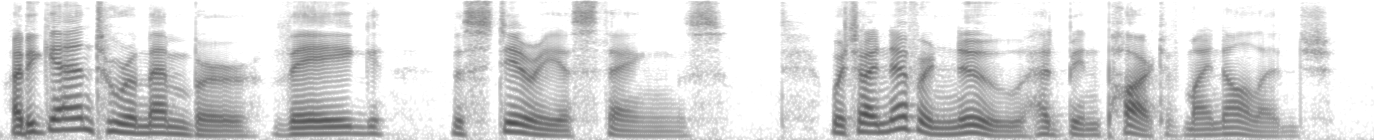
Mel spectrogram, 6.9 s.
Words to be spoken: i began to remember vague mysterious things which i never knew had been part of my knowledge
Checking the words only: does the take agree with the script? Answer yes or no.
yes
